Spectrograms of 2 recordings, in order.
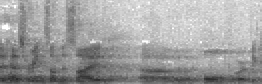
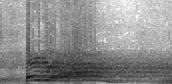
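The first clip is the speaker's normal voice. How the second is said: "Abraham!" yelled much higher and louder, stretched long; shouted name; 9 dB louder, much slower than usual. Shown as a demonstration. Heaven stops Abraham's knife with a drawn-out, very high, very loud yell. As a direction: bellow "Abraham!" as an urgent cry from heaven. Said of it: "So exclamation point".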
